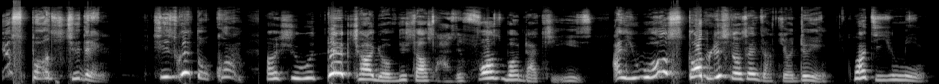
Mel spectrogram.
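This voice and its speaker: A woman's voice: sits high, huge pitch swings, normal speed, darkish tone, voice pushed up, full character voice. A woman voicing an angry, mocking drunken uncle in a storytelling performance, scolding with indignant questions.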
